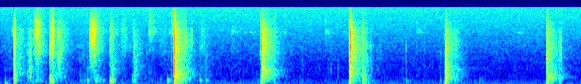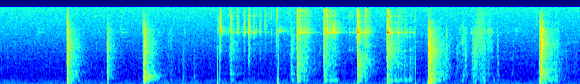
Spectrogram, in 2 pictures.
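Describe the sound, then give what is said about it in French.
Sharp cracks of a belt striking as a father beats his son, who is held bent over a table. Many hard, snapping blows land at irregular intervals, with no voices. “Le maintient penché dessus et d'une main lui donne des coups de ceinture.”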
